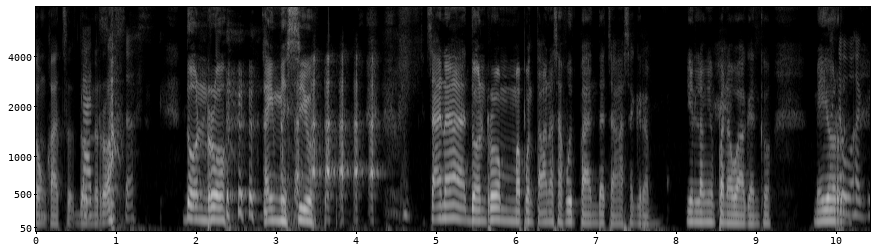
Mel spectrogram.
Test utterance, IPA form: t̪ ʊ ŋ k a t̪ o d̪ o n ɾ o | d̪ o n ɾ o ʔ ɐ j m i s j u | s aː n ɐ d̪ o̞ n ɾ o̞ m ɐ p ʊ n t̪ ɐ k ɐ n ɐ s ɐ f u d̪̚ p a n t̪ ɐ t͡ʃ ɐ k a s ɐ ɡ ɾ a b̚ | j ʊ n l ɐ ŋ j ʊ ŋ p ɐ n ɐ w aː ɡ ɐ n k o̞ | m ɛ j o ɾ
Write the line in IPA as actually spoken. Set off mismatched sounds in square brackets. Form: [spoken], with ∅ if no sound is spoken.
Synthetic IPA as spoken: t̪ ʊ ŋ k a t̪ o d̪ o n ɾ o | d̪ o n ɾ o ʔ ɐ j m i s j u | s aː n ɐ d̪ o̞ n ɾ o̞ m ɐ p ʊ n t̪ ɐ k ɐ n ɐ s ɐ f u d̪̚ p a n [d̪] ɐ t͡ʃ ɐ k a s ɐ ɡ ɾ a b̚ | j ʊ n l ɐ ŋ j ʊ ŋ p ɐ n ɐ w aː ɡ ɐ n k o̞ | m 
